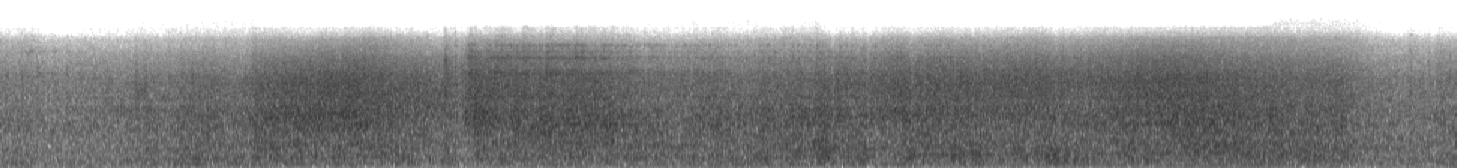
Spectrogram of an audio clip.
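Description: Ashok Leyland bus diesel engine roar heard from inside the cab beside the driver, running hard as the bus picks up speed on the highway. It grows louder about three seconds in and eases a little near the end.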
